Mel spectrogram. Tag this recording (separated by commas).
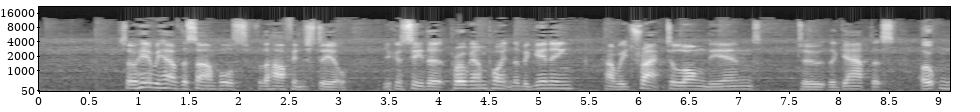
arc welding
